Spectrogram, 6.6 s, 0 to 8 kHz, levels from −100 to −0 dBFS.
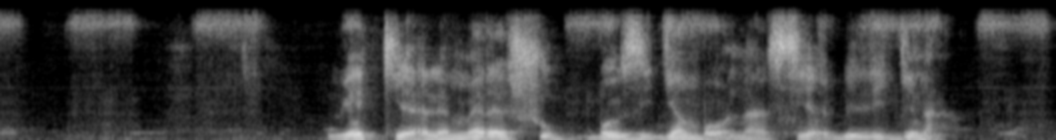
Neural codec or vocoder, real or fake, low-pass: codec, 24 kHz, 3 kbps, HILCodec; fake; 7.2 kHz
